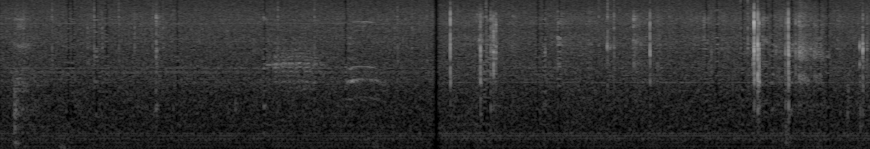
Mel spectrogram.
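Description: A cat meows a few times at moderate distance over a quiet background, with light ticking clicks scattered throughout.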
